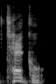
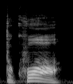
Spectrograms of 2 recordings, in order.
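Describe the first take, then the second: First: The word ends with a plain 'kel' sound. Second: The word ends with a 'kwal' sound.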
